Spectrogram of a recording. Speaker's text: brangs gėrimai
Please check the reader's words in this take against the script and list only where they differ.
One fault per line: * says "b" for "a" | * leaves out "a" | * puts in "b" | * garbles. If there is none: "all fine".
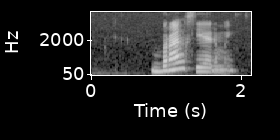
all fine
